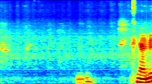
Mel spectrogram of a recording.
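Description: Near silence, room tone, with one brief, quiet voiced sound from a person about a second in.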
